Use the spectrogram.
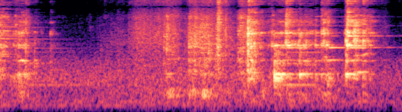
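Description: Camping cook set pieces clinking together, two metal pots, cups, lids and a knife, fork and spoon kit, giving a quick run of close, bright metallic clanks and rattles that grow busier toward the end.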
